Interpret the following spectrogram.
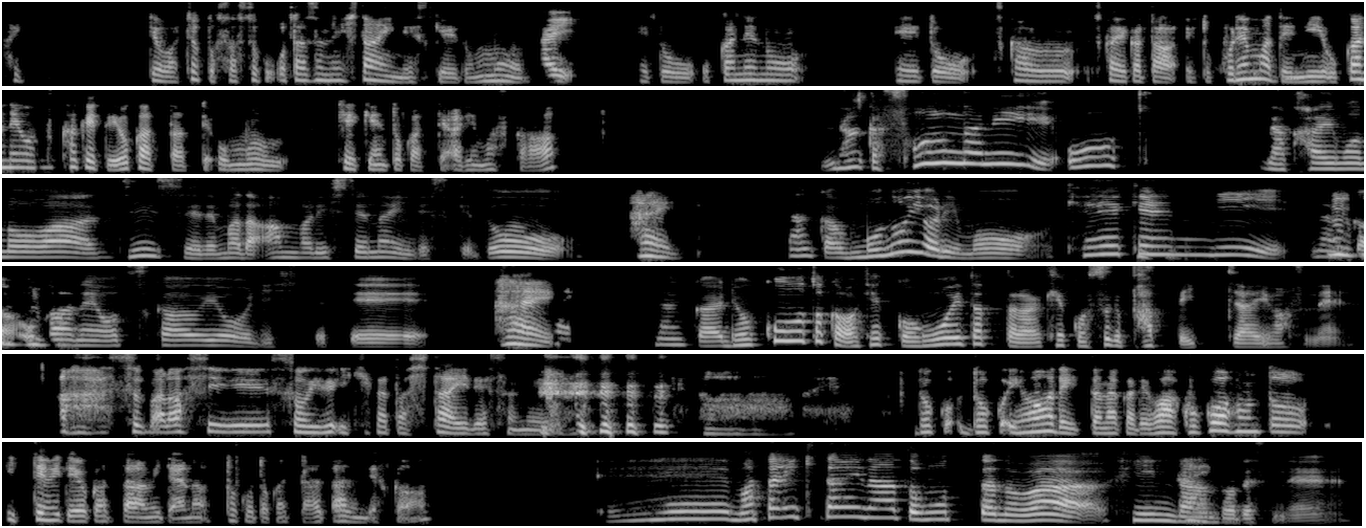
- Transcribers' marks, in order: other background noise; laugh
- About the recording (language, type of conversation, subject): Japanese, unstructured, お金の使い方で大切にしていることは何ですか？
